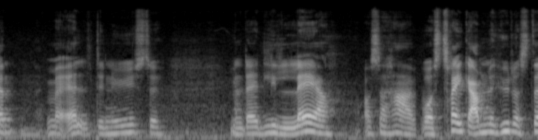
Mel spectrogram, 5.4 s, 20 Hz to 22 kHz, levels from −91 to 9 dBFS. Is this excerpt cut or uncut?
cut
